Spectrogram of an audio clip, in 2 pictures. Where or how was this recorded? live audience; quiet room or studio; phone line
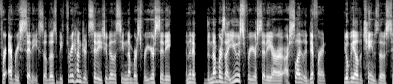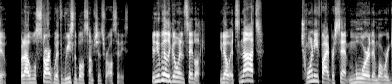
live audience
